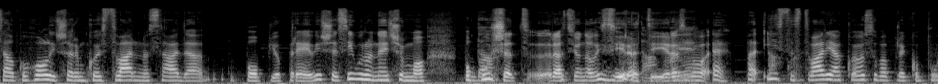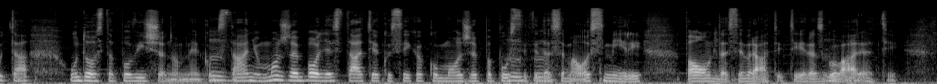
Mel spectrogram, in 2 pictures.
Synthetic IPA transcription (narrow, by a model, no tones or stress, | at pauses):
saalˠko̞xo̞lit͡ʃaɾemko̞jest̪ʋaːɾno̞sad̪a | po̞pio̞pɾe̞ʋiʃe̞siɡuɾno̞ne̞ːt͡ɕe̞mo̞ | po̞kuʃat̪ɾat̪sio̞naliziːɾat̪iiɾazɡoepaʔist̪est̪ʋaːɾiako̞jeo̞so̞bapɾe̞ko̞puːt̪a̰ | ud̪o̞st̪apo̞ʋiʃa̰no̰mnḛko̞mst̪a̰ːɲumo̞ʒd̪aebo̞ʎe̞st̪at̪iakoseikako̞mo̞ʒe̞papust̪it̪id̪ase̞ma̰lˠo̞̰smiːɾipao̞nd̪a̰se̞ʋɾa̰ːt̪it̪ḭːɾazɡo̞ʋa̰ːɾa̰t̪ḭ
